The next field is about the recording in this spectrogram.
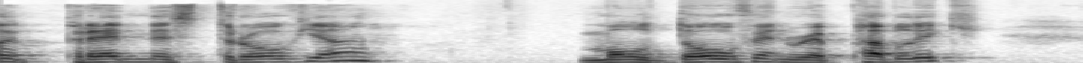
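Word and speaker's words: Pridnestrovie: What did you how do you pronounce it? They call it Prednestrovia, Muldovven Republic.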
